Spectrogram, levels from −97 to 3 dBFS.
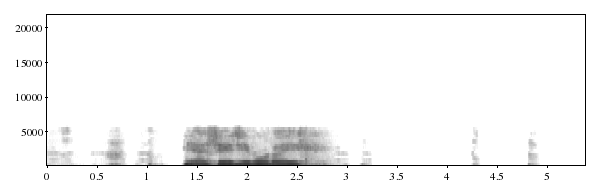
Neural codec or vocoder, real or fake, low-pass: codec, 16 kHz, 16 kbps, FunCodec, trained on LibriTTS, 50 frames a second; fake; 5.4 kHz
